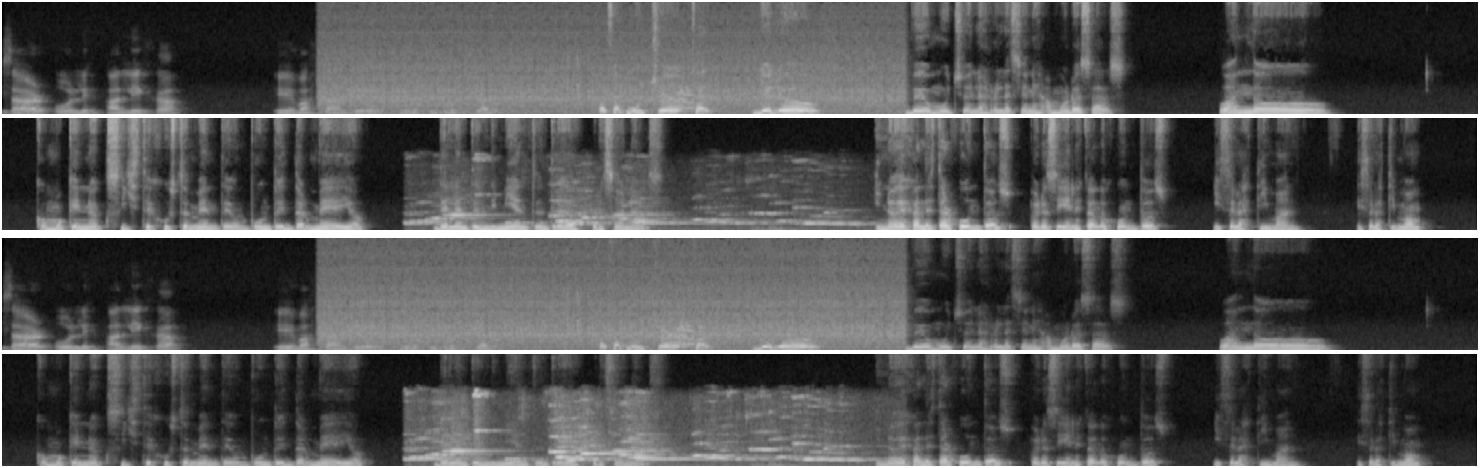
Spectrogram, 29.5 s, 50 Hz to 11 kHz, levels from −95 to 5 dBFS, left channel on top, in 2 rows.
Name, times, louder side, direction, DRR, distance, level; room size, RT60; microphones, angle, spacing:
voice 1, 0.0-1.8 2.7-5.1, left 1 dB, 10° left, 1.8 m, -36 dB
sound 1, 3.1-9.1, right 1 dB, 5° right, 1.1 m, -31 dB
voice 2, 6.0-7.1 7.5-8.2 9.0-11.2 12.2-13.3 15.1-18.4 19.1-21.4 23.5-26.4 26.9-27.7 28.3-28.9, left 6 dB, 60° left, 0.5 m, -23 dB
sound 2, 18.8-23.8, right 6 dB, 65° right, 1.4 m, -26 dB
11.0 x 5.5 x 8.4 m
head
